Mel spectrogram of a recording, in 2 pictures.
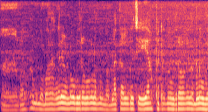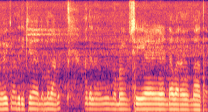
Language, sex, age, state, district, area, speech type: Malayalam, male, 30-45, Kerala, Idukki, rural, spontaneous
